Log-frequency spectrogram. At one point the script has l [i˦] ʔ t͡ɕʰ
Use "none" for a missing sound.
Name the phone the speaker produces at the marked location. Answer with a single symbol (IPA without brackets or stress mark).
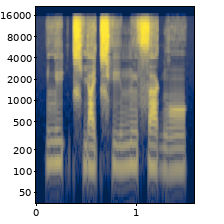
i˦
